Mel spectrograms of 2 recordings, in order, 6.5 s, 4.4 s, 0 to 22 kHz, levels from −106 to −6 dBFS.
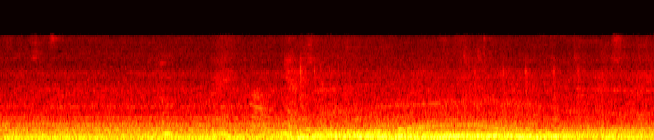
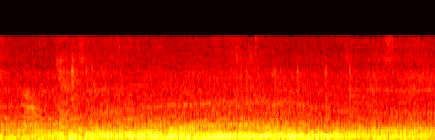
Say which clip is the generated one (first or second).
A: second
